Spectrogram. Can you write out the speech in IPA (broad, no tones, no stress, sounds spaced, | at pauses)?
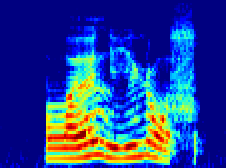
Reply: lˠ ɛ l i ɳ ɔ s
